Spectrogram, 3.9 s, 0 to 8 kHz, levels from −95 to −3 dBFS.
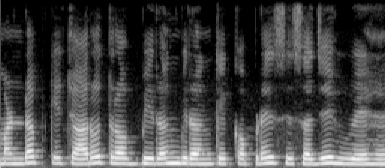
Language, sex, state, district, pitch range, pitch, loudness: Hindi, female, Jharkhand, Garhwa, 235-260 Hz, 245 Hz, -13 LUFS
